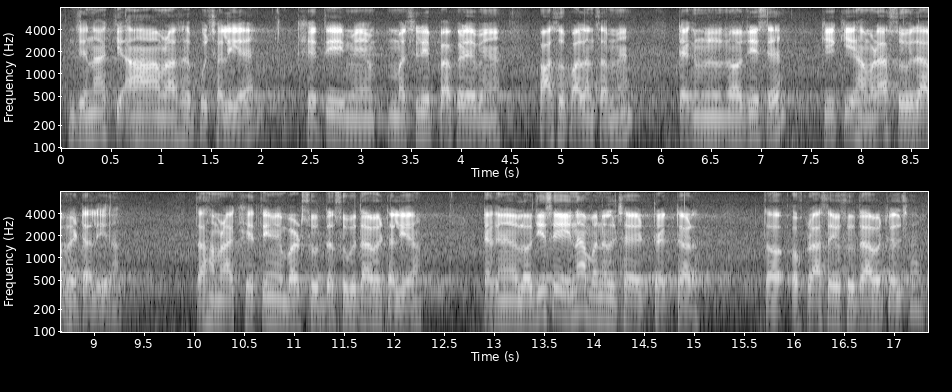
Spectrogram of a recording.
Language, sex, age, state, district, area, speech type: Maithili, male, 18-30, Bihar, Purnia, urban, spontaneous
